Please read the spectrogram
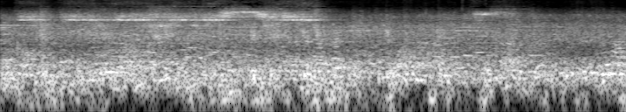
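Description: Passenger train coaches rolling along the rails with a steady rumble, the steel wheels squealing in thin, high tones through the first half and again briefly near the end.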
